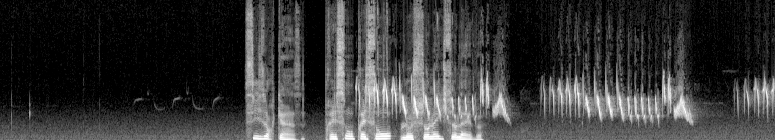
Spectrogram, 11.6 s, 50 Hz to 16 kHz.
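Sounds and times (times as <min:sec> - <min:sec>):
steady hiss: 0:00.0 - 0:11.6
European robin singing: 0:02.0 - 0:03.4, 0:04.9 - 0:11.6
speech: 0:03.8 - 0:07.7.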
